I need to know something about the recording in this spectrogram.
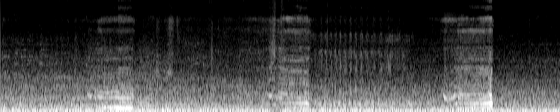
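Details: Recurring whistling, snorting snores every three to four seconds over steady road rumble from a French Bulldog sleeping while travelling by car: dog snoring.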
